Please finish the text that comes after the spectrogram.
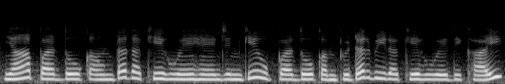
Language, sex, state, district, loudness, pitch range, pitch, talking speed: Hindi, male, Rajasthan, Jaipur, -12 LUFS, 230-260 Hz, 240 Hz, 180 wpm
